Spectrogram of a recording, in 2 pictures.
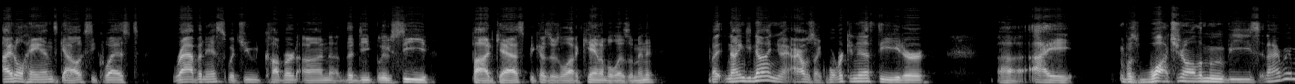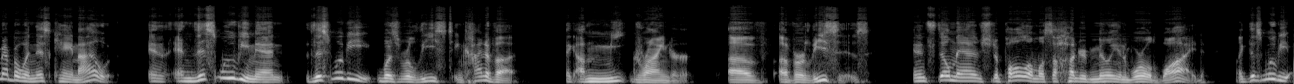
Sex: male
